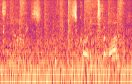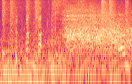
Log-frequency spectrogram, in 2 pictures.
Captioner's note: laughs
